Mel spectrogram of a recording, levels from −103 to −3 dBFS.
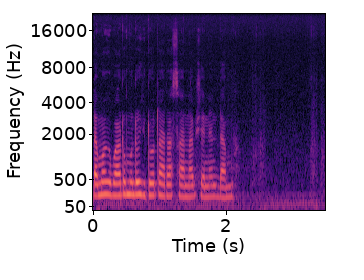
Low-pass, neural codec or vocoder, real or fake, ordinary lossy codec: none; none; real; none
